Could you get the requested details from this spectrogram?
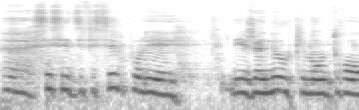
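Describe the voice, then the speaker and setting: A woman's fairly high pitch with a dark, mellow tone and fairly even intonation. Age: 70s. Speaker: yoga demonstrator. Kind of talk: tutorial. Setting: living room at home. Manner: slow; halting.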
